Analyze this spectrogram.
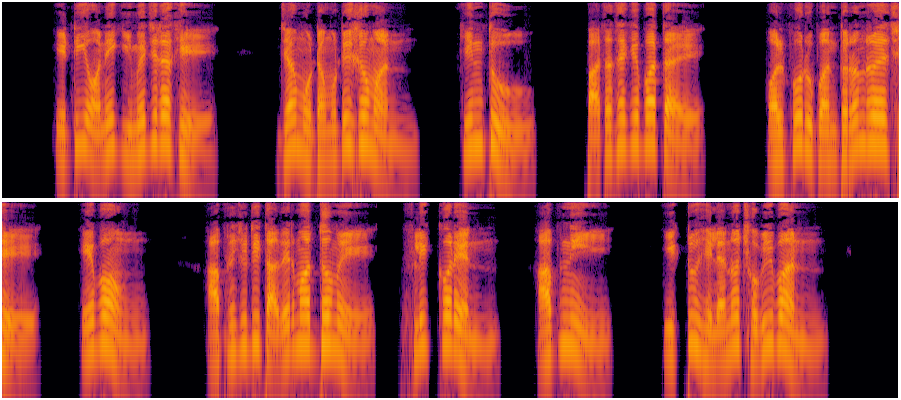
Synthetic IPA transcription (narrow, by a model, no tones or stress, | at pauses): eʈiɔnekimed͡ʑɾakʰe | d͡ʑamoʈamoʈiʃɔman | kint̪u | pat̪at̪ʰek̬ep̬at̪ae | ɔlpoɾupant̪oɾonɾoet͡ɕʰe | eboŋ | apnid͡ʑod̪ʱit̪ad̪eɾmad̪ʱːome | flikːɔɾen | apni | ek̚ʈuɦelanot͡ɕʰobipan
